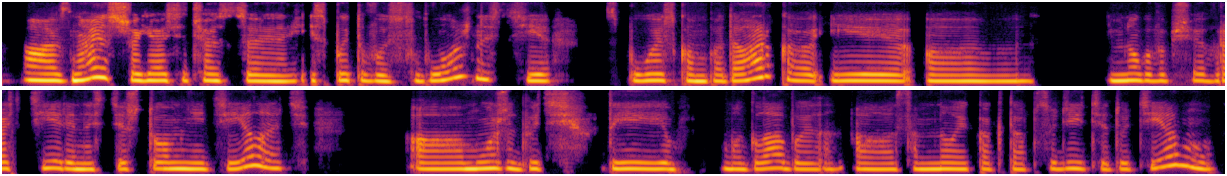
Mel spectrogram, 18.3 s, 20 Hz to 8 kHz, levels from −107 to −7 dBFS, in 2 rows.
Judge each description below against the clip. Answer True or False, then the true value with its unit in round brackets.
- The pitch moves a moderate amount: False (1.5 semitones)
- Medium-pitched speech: False (220 Hz)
